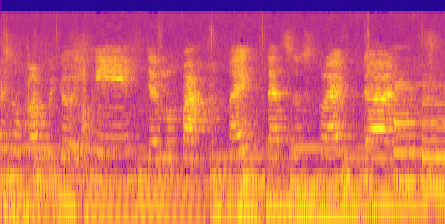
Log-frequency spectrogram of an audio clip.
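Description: Background music: a children's song, a child's voice singing over a bass line that steps from note to note.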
